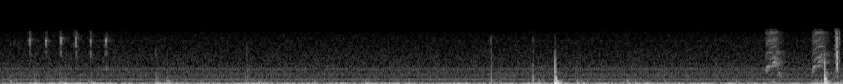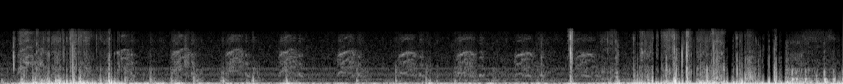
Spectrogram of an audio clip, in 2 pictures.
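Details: A male pet chinchilla under a dresser gives a quick run of short, hiccup-like squeaks, about four each second, continuing for around 20 minutes; the owner guesses a mating call but is unsure.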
